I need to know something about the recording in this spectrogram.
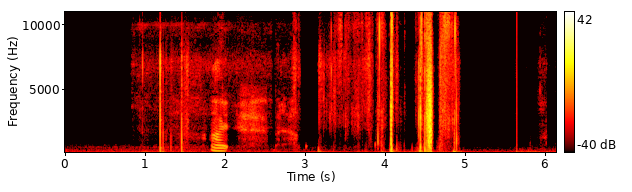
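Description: Sharp clicks and knocks of someone climbing into a car and handling its door and fittings, the loudest cluster about four to five seconds in, over a steady low hum in the cabin.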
